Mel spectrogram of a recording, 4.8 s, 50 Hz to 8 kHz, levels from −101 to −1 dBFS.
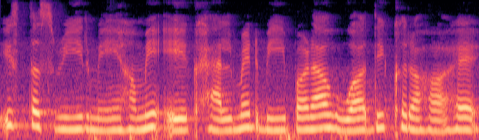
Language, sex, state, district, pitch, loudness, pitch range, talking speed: Hindi, female, Punjab, Fazilka, 210 Hz, -14 LUFS, 200-235 Hz, 150 wpm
